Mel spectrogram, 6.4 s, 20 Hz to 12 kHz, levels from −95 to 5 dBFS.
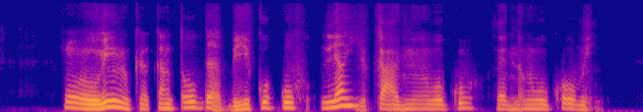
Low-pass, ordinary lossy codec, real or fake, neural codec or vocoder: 10.8 kHz; AAC, 48 kbps; fake; codec, 16 kHz in and 24 kHz out, 0.4 kbps, LongCat-Audio-Codec, four codebook decoder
